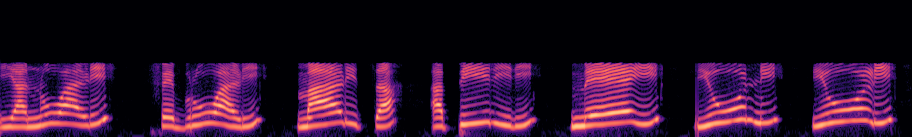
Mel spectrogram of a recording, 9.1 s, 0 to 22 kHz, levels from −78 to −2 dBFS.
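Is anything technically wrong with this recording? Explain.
Yes, one brief dropout. Packet loss with last packet repeated, 6.96 to 6.98 s: a single lost 20 ms packet was replaced by the previous one. The repeat seldom lines up with the pitch cycle, and a single repeat like this sounds like a small blip. The waveform shows a duplicated block.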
